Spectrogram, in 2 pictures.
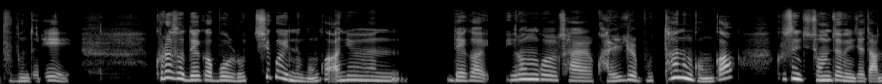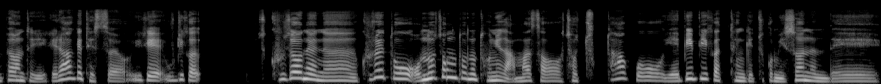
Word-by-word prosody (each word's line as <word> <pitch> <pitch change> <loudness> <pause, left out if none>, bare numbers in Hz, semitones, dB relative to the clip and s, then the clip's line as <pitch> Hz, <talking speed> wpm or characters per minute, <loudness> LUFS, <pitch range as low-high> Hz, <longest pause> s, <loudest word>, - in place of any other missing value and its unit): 부분들이. 155 +1 -5 0.8
그래서 280 -3 +2
'내가 200 -1 +2
뭘 185 0 -2
놓치고 300 - 0
있는 175 -10 -1
건가?' 140 +5 -2
아니면 190 -2 -1 0.5
'내가 180 -4 -1 0.2
이런 235 +3 +3
걸 220 -3 -1
잘 170 -4 -1
관리를 185 +6 -2
못하는 285 - +4
건가?' 145 - +2 0.4
그래서 255 +1 +2
인제 235 -4 +4
점점 200 -2 +2
인제 155 -1 -2
남편한테 160 +3 0
얘기를 160 - -3
하게 270 +1 +2
됐어요. 150 - -4
이게 200 -4 +2
우리가 190 -1 -1 0.4
저 - - -12
그전에는 215 - +2
그래도 270 -7 0
어느 250 +6 +6
정도는 290 -6 +1
돈이 190 -2 0
남아서 155 -1 -2
저축도 170 - -6
하고 185 - -4
예비비 255 - +3
같은 180 -4 -3
게 150 - -7
쪼끔 155 0 -5
있었는데 150 -3 -1
185 Hz, 325 characters per minute, -25 LUFS, 160-235 Hz, 0.8 s, 어느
